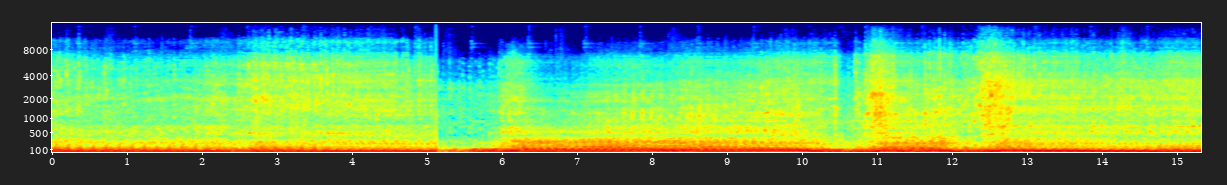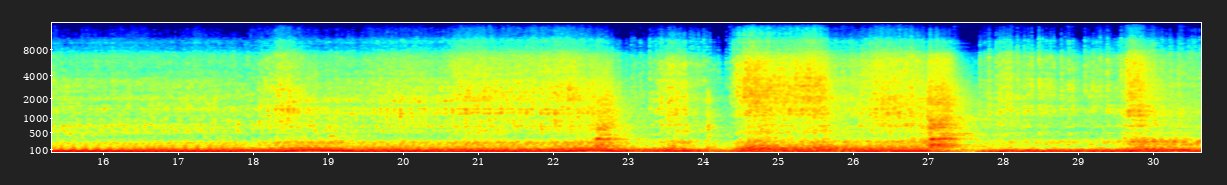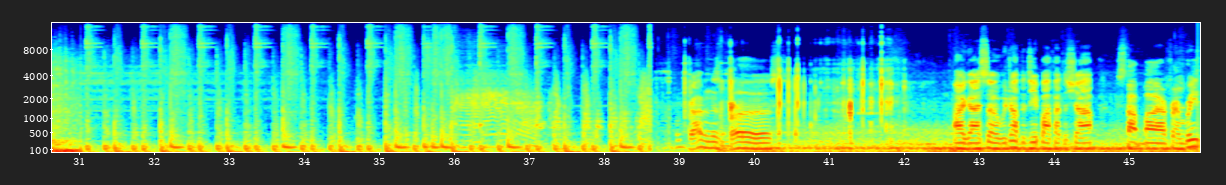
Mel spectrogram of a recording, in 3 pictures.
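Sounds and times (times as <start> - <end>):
engine exhaust rumble: 0.0 - 31.1, 38.6 - 45.9.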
